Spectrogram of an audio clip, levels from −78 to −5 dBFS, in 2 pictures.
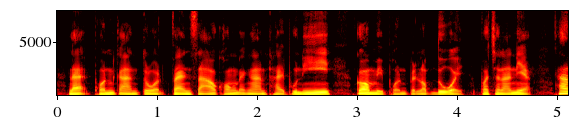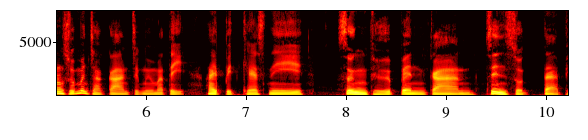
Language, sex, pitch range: Thai, male, 95-115 Hz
